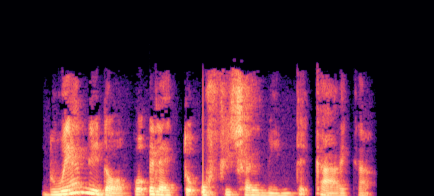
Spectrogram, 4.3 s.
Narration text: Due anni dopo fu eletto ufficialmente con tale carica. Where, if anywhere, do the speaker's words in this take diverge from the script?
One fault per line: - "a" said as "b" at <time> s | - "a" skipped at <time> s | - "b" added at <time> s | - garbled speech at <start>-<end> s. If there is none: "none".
- "fu" skipped at 1.5 s
- "con tale" skipped at 3.1 s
